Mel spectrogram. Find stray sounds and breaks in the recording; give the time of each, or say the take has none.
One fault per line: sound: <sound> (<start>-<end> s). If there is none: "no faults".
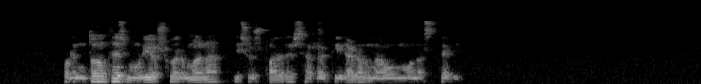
no faults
